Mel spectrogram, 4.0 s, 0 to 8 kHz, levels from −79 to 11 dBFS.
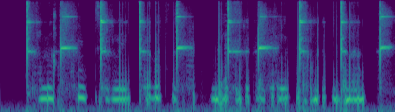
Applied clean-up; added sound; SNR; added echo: neural diffusion model UNIVERSE++.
